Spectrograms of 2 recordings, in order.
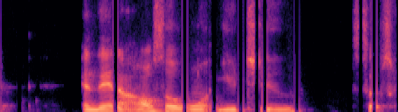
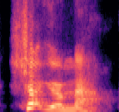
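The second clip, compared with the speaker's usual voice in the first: higher, louder snap; sharp teacher command; 9 semitones higher, 8 dB louder than usual. Retold or imitated. Teacher stopping students mid-argument, sharp raised command. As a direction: cut the kids off hard. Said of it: "So I said".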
